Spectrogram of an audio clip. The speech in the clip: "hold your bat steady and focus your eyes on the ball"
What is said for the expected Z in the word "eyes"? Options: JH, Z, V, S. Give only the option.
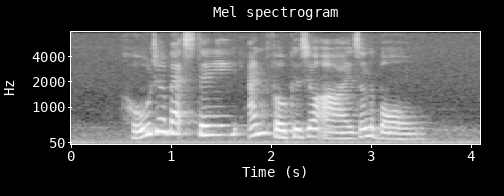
Z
